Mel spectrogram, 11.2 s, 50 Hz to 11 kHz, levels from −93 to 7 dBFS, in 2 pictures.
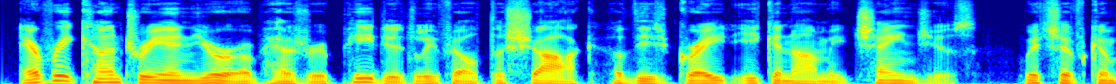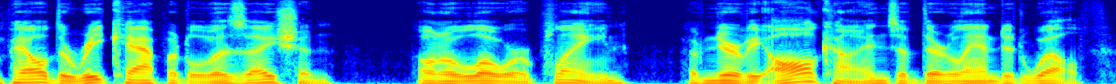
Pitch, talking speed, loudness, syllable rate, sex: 95 Hz, 165 wpm, -19 LUFS, 5.6 syllables/s, male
